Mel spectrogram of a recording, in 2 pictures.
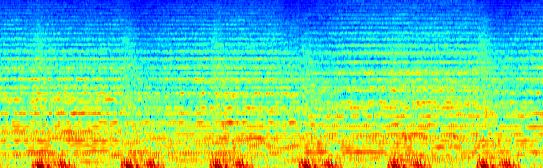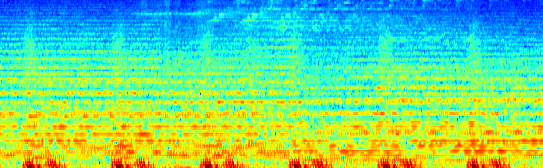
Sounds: Heart sounds

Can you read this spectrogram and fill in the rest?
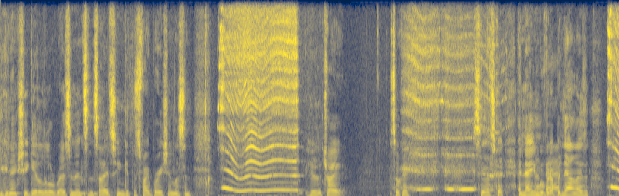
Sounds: Speech

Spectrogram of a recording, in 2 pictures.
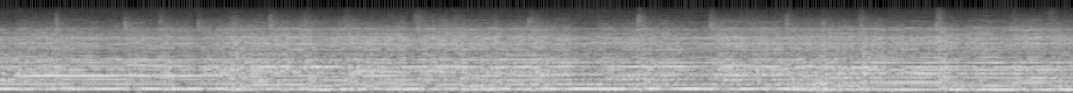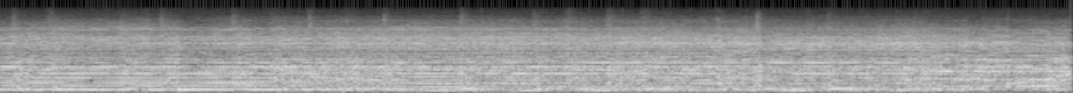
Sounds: Electric guitar, Strum, Plucked string instrument, Acoustic guitar, Musical instrument, Guitar, Music

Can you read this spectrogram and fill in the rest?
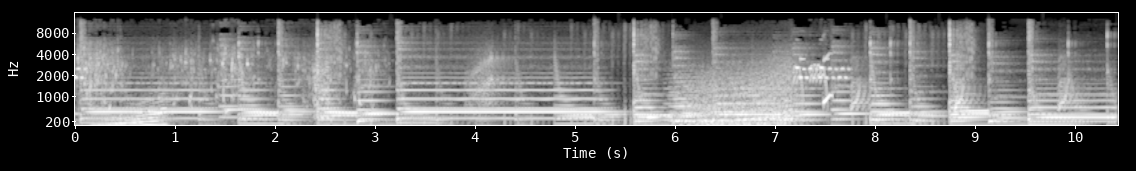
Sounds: Music

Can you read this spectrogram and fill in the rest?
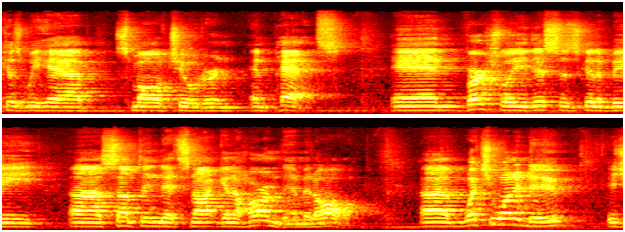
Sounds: Speech

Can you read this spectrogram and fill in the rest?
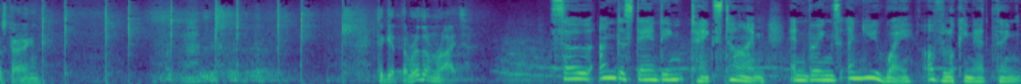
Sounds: outside, urban or man-made, Speech

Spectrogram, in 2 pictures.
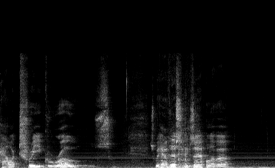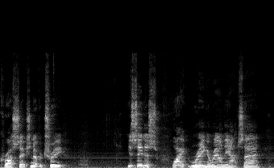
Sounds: Speech

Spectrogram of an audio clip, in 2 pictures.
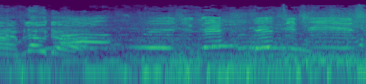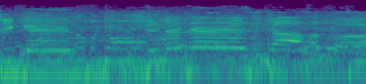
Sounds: Music, Child singing, Speech, Male singing

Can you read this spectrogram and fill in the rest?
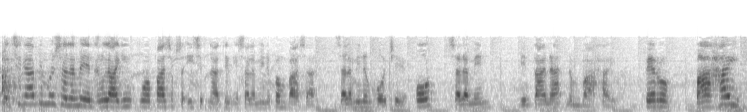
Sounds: Speech, Music

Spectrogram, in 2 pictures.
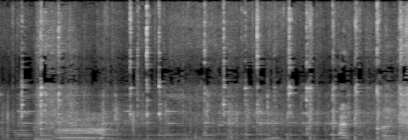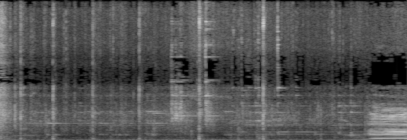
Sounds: bovinae cowbell

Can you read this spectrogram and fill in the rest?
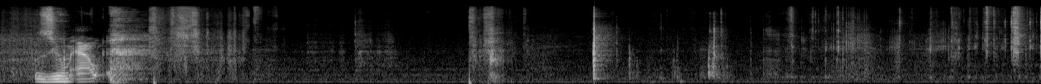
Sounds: Speech

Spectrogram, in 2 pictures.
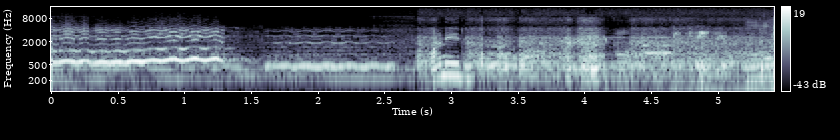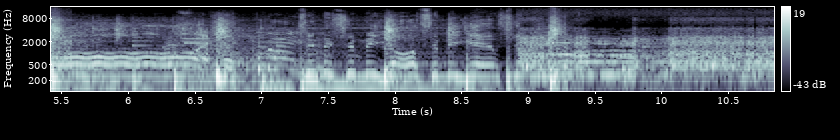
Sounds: Music

